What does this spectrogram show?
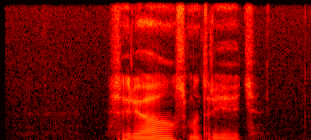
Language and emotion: Russian, sad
